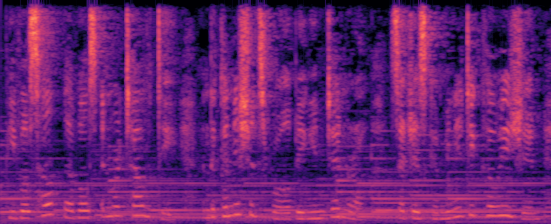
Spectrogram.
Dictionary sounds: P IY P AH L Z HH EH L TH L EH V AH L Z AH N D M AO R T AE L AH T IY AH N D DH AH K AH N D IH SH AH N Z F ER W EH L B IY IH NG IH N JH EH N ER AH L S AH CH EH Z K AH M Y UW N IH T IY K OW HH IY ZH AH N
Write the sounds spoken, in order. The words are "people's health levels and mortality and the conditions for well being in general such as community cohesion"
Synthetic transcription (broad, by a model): P IY P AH L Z HH EH L TH L EH V AH L Z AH N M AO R T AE L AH T IY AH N DH AH K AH N D IH SH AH N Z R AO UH L B IY IH NG IH N JH EH N ER AH L S AH CH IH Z K AH M Y UW N IH T IY K OW HH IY ZH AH N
